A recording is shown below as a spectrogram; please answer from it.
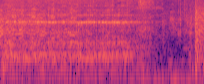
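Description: A long slurp through a drinking straw from a juice box: a steady, buzzing hiss with a thin whistle. It stops about a second and a half in, and a short click follows near the end.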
